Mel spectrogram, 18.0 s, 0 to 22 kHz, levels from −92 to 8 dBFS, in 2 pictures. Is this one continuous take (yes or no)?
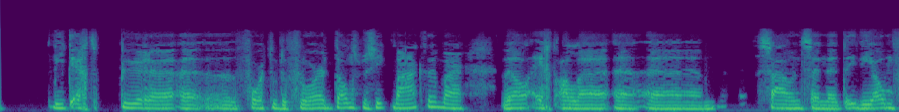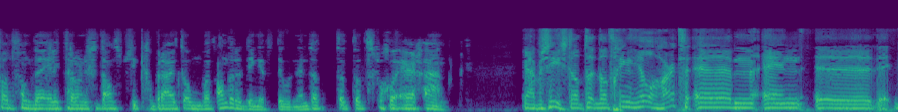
yes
